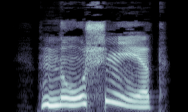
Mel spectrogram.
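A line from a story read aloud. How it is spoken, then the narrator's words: Defiant shout. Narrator (Russian): крикнул Чакерс вызывающим тоном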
